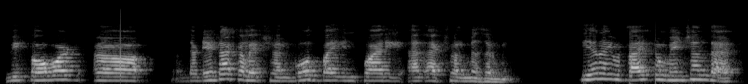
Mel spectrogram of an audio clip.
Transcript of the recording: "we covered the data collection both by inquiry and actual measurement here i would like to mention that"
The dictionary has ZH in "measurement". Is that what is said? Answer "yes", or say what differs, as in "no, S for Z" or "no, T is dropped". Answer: no, Z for ZH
